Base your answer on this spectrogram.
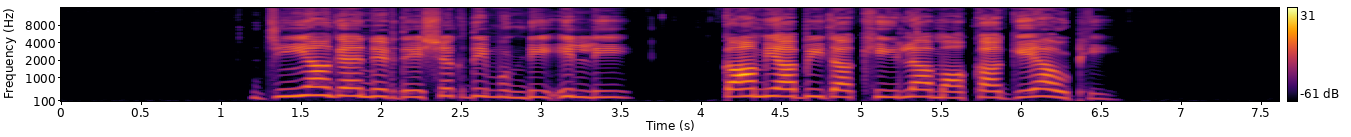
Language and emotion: Dogri, sad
